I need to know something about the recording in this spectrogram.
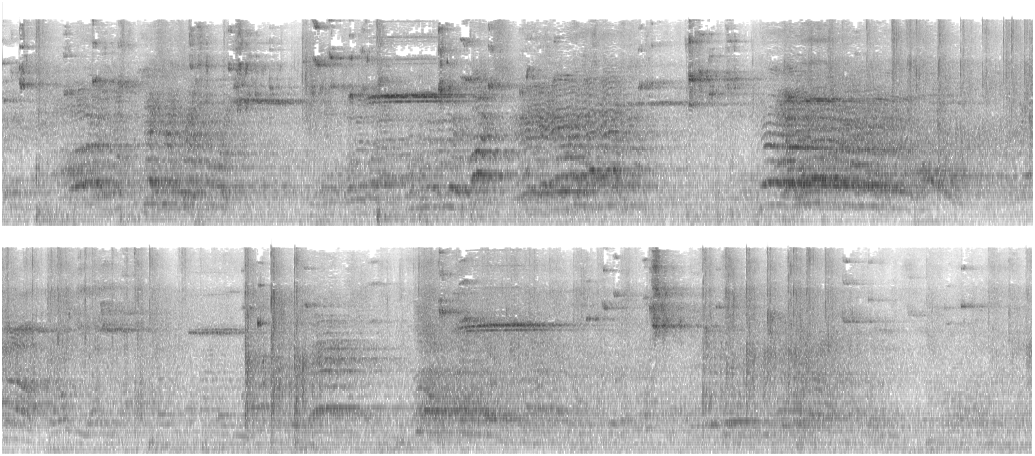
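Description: Young women call out and shout to each other in a large echoing gym.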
